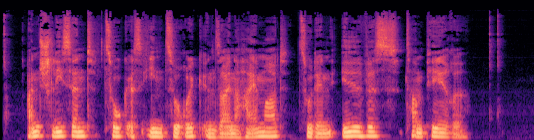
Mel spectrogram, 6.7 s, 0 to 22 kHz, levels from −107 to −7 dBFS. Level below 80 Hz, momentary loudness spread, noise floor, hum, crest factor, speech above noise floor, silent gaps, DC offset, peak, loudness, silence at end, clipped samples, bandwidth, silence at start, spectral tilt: -58 dBFS; 8 LU; -57 dBFS; none; 14 dB; 35 dB; none; under 0.1%; -8 dBFS; -23 LUFS; 0.85 s; under 0.1%; 15.5 kHz; 0.35 s; -5.5 dB/octave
